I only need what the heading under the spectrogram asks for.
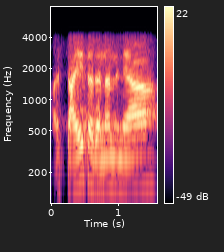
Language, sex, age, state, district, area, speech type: Goan Konkani, male, 45-60, Goa, Bardez, urban, conversation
